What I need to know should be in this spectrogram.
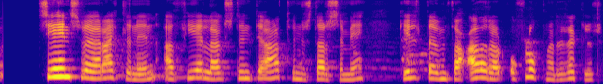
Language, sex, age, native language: Icelandic, female, 30-39, Icelandic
